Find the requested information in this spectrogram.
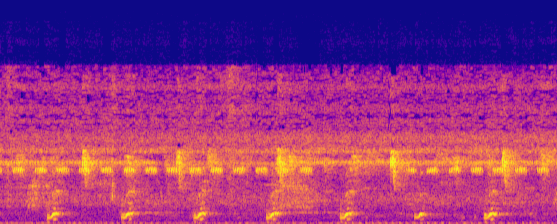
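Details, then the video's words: Lure recording of a wild white-breasted waterhen, used to call birds into nets: single hoarse, abrupt croaks repeated about every half second, evenly spaced, over a faint steady electronic whine. "Suara Ruak ruak yg ampuh memanggil dgn cepat ruak ruak langsung datang"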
